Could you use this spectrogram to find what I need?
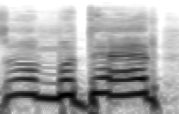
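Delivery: high, whiny imitation of her crying; hammed-up tearful voice; mock crying. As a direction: mimic a girl wailing through tears. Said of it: "she starts, like, crying".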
